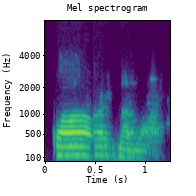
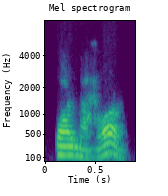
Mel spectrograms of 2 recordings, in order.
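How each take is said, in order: First: "por favor" said slowly, each syllable clear; slow teacher model of "por favor"; slow demo pronunciation. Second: Said in the usual way. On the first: Shown as a demonstration. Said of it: "pronounce them a little bit slowly".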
